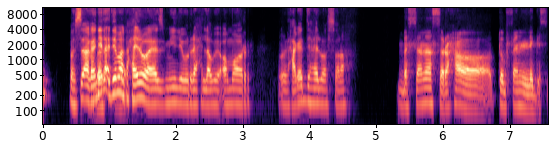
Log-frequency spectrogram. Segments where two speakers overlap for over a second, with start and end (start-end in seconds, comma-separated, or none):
none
